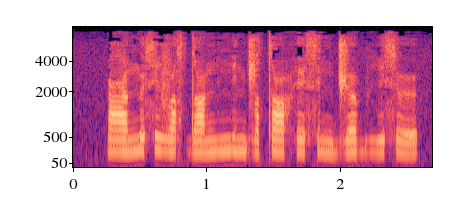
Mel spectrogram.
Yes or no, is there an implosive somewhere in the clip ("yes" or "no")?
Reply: no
